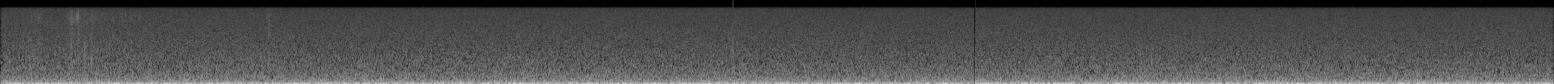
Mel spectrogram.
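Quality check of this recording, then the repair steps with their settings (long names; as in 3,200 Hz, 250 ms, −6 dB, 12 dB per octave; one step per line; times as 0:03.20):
0:07.33: click −7 dBFS
0:09.74–0:09.76: drop-out 15 ms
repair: click removal
repair the gap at 0:09.74, 15 ms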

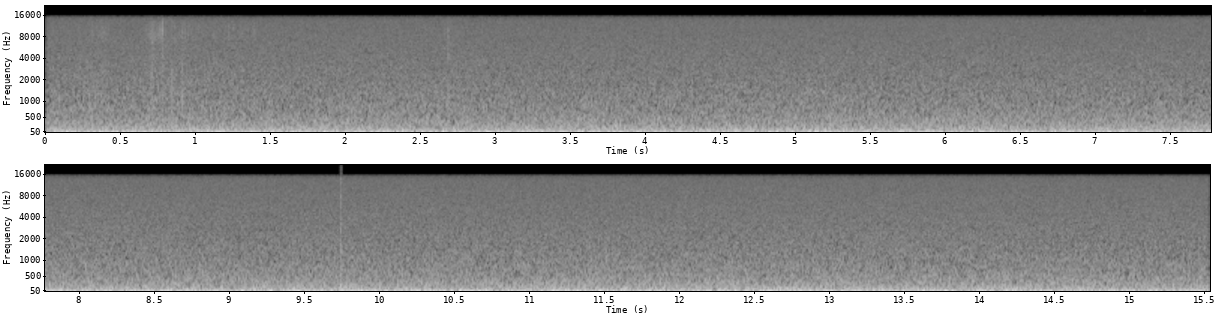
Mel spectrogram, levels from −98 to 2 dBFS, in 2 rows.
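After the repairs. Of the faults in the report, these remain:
0:07.33: click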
